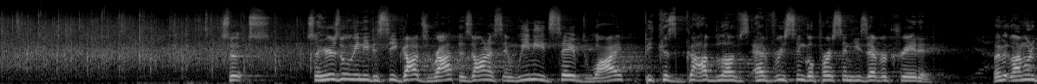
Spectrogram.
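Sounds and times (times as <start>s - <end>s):
congregation clapping during a church sermon: 0.0s - 4.9s
speech: 2.3s - 10.3s.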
